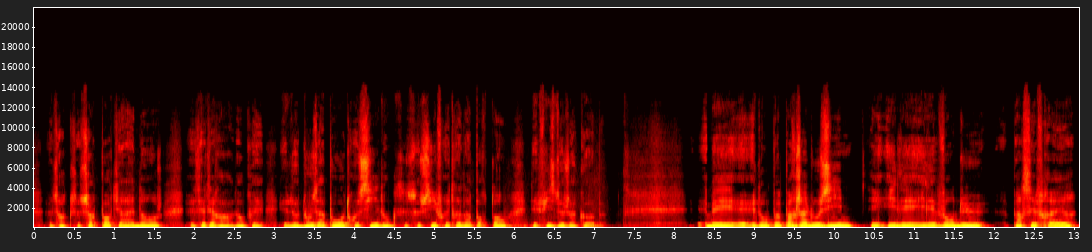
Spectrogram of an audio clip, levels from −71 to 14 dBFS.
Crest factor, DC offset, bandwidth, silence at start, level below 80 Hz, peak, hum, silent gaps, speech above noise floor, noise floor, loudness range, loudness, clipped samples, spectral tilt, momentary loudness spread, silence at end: 12 dB; under 0.1%; 13 kHz; 0 s; -34 dBFS; -2 dBFS; none; none; 25 dB; -38 dBFS; 6 LU; -14 LUFS; under 0.1%; -7 dB/octave; 12 LU; 0 s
